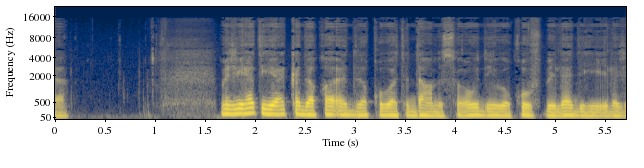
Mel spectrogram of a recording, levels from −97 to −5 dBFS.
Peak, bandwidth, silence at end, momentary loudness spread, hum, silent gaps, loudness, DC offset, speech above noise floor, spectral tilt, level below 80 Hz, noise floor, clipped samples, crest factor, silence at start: 0 dBFS; 16 kHz; 0 s; 6 LU; none; none; -16 LUFS; under 0.1%; 41 dB; -8.5 dB/octave; -32 dBFS; -56 dBFS; under 0.1%; 16 dB; 0 s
